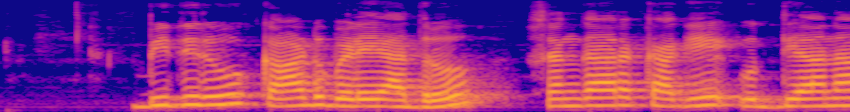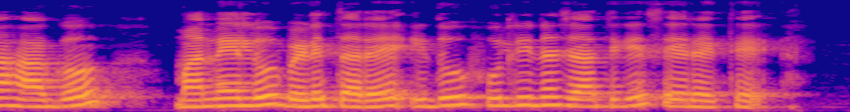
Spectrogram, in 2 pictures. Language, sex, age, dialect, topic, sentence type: Kannada, female, 60-100, Mysore Kannada, agriculture, statement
